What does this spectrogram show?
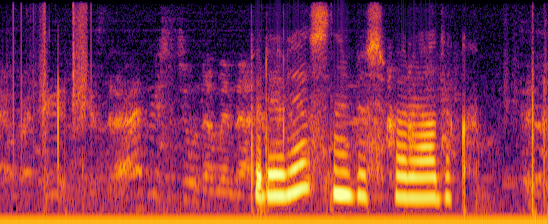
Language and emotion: Russian, sad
